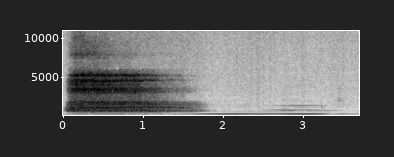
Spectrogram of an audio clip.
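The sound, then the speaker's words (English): A single deep breath, in through the nose and out through the mouth, loud and airy for about two seconds, then fading away over soft, sustained background tones. “Take a deep inhale through the nose. Exhale through the mouth.”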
